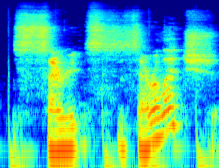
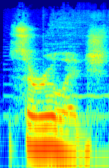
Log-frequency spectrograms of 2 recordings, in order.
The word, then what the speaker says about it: Ceruledge: quad resist bug uh Sarah ledge I don't know how to pronounce this so you would Cerulean and then Edge to Sarah ledge ceruledge there we go uh yeah that I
